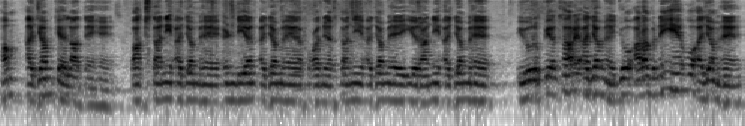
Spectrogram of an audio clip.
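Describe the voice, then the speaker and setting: Middle-aged male religious teacher, halting lecture delivery, mid pitch, recorded slightly off-mic. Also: fairly even intonation, a bit bright, recorded from a distance, slight background noise. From Pakistan. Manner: hesitant, many filler sounds; explains step by step. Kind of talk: Hajj training class lecture.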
